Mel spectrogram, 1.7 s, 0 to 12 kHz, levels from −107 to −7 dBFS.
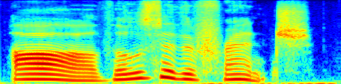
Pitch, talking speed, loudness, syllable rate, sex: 195 Hz, 175 wpm, -16 LUFS, 4.7 syllables/s, female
